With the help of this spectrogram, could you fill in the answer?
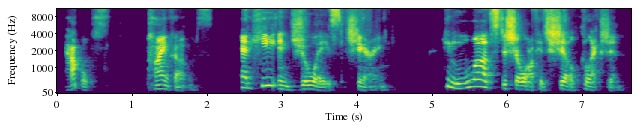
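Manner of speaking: put-on slow, gentle read-aloud to children; storybook reading. A narrator's reading. Teacher reading a picture book to young children, slow gentle storybook narration.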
